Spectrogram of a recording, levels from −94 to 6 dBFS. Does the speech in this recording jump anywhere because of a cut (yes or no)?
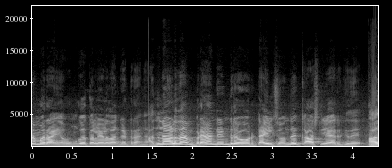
no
